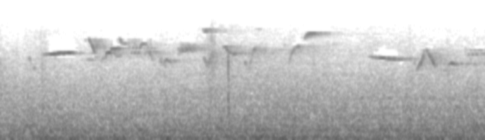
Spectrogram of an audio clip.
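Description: Faint, scattered short bird chirps over a low, steady outdoor hiss.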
